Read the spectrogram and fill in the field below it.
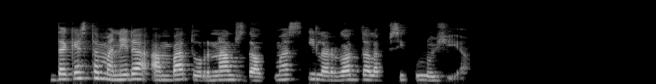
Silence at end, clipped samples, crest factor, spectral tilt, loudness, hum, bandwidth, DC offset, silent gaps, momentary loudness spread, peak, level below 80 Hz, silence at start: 1.9 s; under 0.1%; 20 dB; -3.5 dB/octave; -20 LUFS; none; 7.8 kHz; under 0.1%; 2.67-2.73 s, 3.85-3.89 s, 4.10-4.15 s; 12 LU; -2 dBFS; -70 dBFS; 0.5 s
